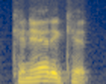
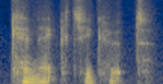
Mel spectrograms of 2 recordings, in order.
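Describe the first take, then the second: First: It is said in a generic American accent. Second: It is said in a non-American accent.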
